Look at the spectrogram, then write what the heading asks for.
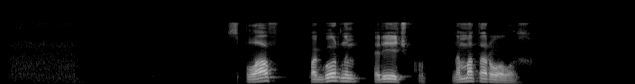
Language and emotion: Russian, neutral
